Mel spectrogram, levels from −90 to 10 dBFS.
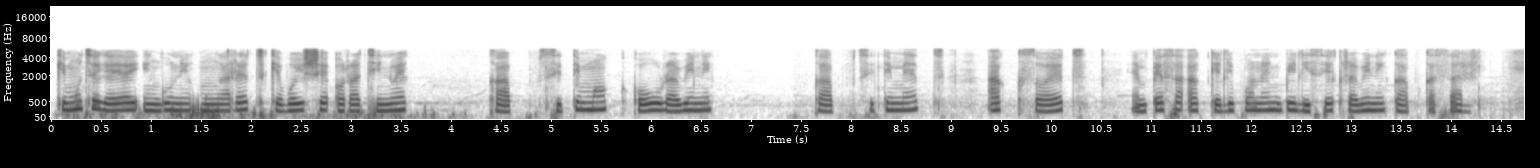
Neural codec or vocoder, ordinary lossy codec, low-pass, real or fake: none; none; 5.4 kHz; real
